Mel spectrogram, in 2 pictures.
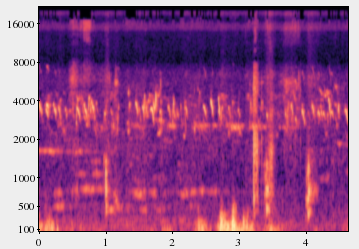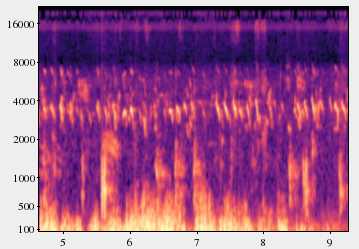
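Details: In a Pakistani village on a rainy day, a hen feeds her chicks. Steady thin peeping from the chicks carries throughout. Scattered clucks come in the first half, and heavy low rumbling fills the second half.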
